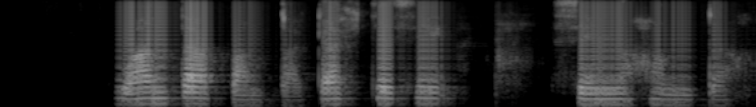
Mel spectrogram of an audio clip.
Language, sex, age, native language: Icelandic, female, 8, Icelandic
